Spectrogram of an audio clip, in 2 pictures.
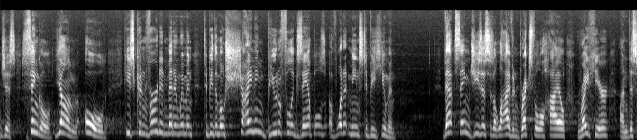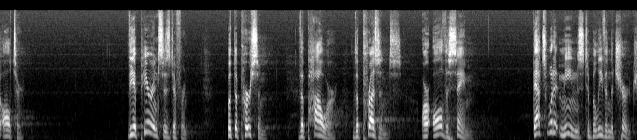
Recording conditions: large echoing room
